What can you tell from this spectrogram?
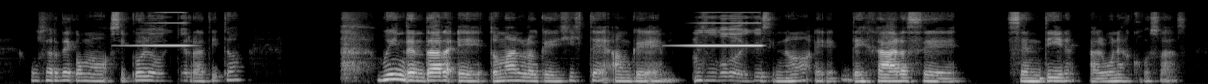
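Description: From 1.11 to 2.02 s and 6.62 to 7.67 s, loudspeaker feedback squeal: the microphone re-captures its own loudspeaker, and a 2.4 kHz tone runs away, swelling over about half a second the first time and 0.4 s the second, above the speech, louder the second time. A spectrogram shows a horizontal 2.4 kHz line; the waveform envelope bulges.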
